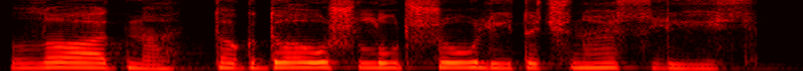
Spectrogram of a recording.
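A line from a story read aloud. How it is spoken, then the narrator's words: Mumbling. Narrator (Russian): пробормотал Макси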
